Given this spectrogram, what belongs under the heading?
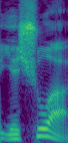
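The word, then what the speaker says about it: ישוע: 여기 가져왔는데 He 요레뎃 벤 베아타 티크라 슈모 예슈아.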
